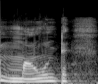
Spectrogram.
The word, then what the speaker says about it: mount: उसके बाद MOUNT, इसे हम पढ़ेंगे माउंट। तो ओ के बाद अगर यू रहे बच्चों तो आऊ का उच्चारण, ओ के बाद आई रहे तो ऑय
